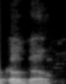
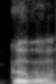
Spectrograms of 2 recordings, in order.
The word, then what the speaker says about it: Gugu: Gugu or Gogo? Gugu. Her name is Gugu. It's Gugu. Gugu.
